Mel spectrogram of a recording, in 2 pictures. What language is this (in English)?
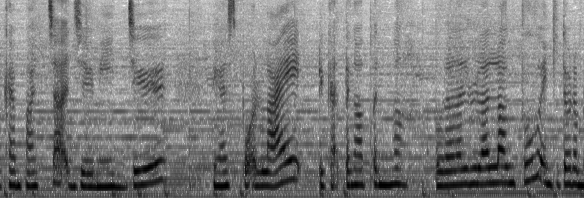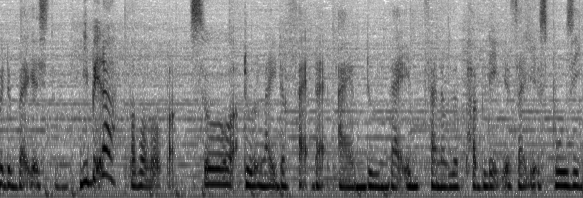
Malay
